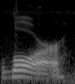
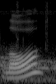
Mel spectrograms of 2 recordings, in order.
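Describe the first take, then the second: First: The word ends with a clear R sound. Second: The word ends without any R sound. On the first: "in most American accents ... L O R E is pronounced lore with an R on the end" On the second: "in the Australian accent, the words spelt L O R E and L A W are actually pronounced the same. They're both pronounced law"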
